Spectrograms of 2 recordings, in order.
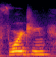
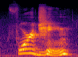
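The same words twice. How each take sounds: First: Said in the usual way. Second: Forging drawn out with a rising end, the r clear; correcting herself to say forging, not foraging; careful correction. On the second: Shown as a demonstration. Telling her viewers the word is forging, spoken slowly and firmly. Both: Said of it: "not foraging".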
